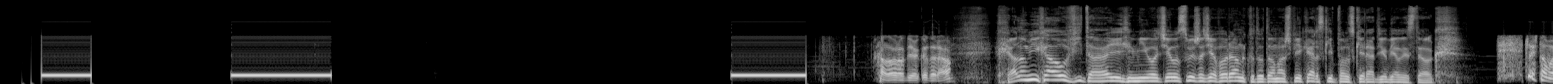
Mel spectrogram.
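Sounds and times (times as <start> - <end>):
telephone ringback tone while dialing a call: 0.4 - 1.0, 2.3 - 3.4, 7.3 - 8.1
speech: 8.8 - 14.7, 15.4 - 15.5.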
